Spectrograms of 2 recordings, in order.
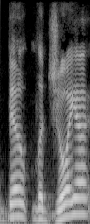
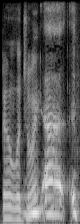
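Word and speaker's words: Bill Lajoie: Could you tell us who Bill LaJoya is and how he influenced Ron LeFlore? Did I pronounce that right? Bill LaJoy? Close. Bill LaJoy.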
